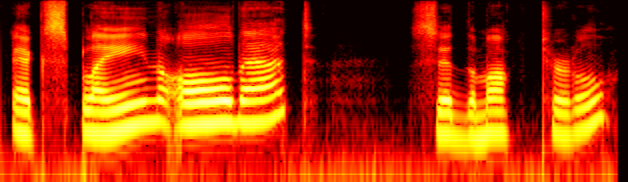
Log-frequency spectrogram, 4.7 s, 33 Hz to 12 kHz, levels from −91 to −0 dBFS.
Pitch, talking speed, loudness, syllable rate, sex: 190 Hz, 90 wpm, -15 LUFS, 2.5 syllables/s, male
